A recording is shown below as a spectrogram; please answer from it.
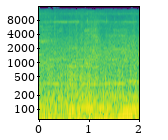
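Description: Vehicle traffic: a steady low rumble with a faint hum.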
